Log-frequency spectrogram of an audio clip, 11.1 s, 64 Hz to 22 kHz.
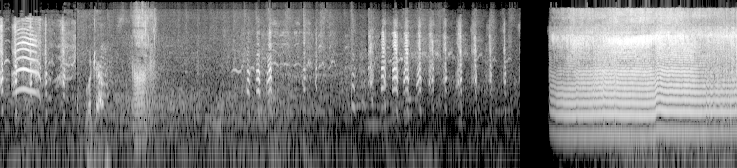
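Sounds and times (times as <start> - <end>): loud buzzing fart noise: 2.0 - 2.4, 8.2 - 11.0
quick squeaky fart noises: 2.0 - 2.4, 8.2 - 11.0.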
